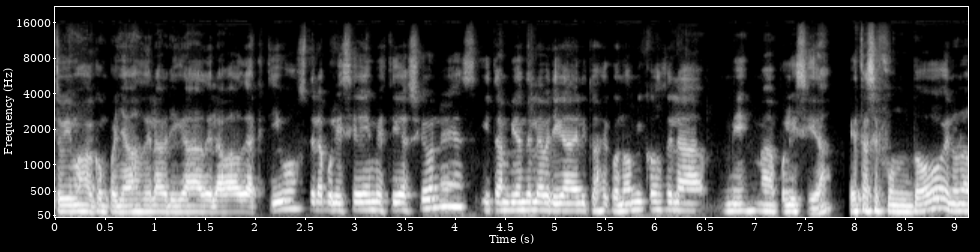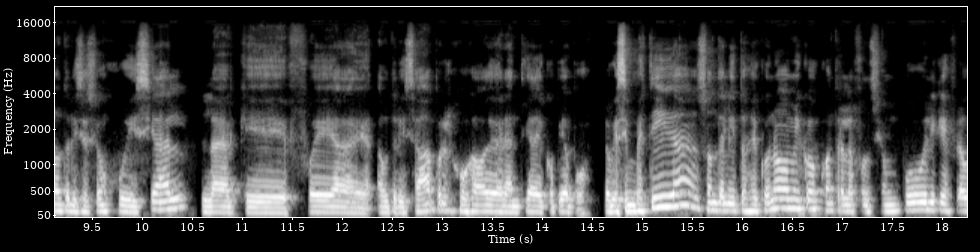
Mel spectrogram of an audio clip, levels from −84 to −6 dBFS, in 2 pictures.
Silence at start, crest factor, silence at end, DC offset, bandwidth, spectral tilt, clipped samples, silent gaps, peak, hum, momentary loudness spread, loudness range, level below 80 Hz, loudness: 0 s; 10 dB; 0 s; under 0.1%; 14.5 kHz; -7 dB/octave; under 0.1%; none; 0 dBFS; none; 5 LU; 1 LU; -40 dBFS; -11 LUFS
